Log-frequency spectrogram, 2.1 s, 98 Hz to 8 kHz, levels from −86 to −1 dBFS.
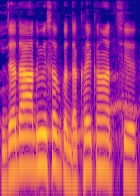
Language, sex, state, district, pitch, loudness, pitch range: Maithili, male, Bihar, Samastipur, 180 Hz, -16 LUFS, 155-190 Hz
